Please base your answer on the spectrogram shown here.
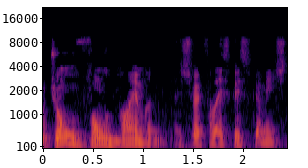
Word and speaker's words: Neumann: O John von Neumann, é estranho falar Neumann, mas é assim que pronuncia, ele aproveitou o aprendizado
